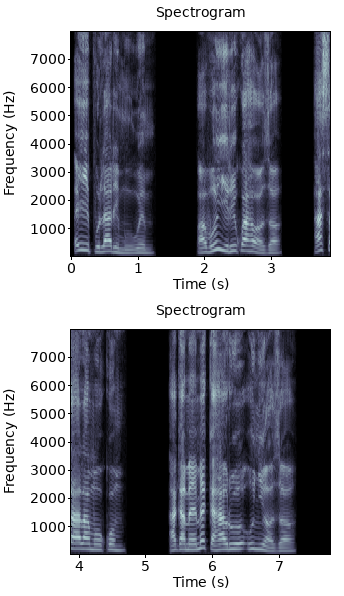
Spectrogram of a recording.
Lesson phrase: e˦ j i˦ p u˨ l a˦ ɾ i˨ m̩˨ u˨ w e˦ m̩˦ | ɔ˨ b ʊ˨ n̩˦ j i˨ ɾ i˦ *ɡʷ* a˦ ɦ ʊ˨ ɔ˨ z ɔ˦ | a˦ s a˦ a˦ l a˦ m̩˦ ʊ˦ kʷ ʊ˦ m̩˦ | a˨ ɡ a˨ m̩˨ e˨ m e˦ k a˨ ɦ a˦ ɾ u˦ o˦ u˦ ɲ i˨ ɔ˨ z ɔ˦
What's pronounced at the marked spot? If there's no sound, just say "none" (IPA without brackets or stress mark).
kʷ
